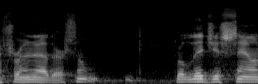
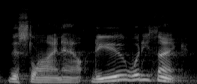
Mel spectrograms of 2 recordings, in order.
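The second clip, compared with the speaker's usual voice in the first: usual speaking voice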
